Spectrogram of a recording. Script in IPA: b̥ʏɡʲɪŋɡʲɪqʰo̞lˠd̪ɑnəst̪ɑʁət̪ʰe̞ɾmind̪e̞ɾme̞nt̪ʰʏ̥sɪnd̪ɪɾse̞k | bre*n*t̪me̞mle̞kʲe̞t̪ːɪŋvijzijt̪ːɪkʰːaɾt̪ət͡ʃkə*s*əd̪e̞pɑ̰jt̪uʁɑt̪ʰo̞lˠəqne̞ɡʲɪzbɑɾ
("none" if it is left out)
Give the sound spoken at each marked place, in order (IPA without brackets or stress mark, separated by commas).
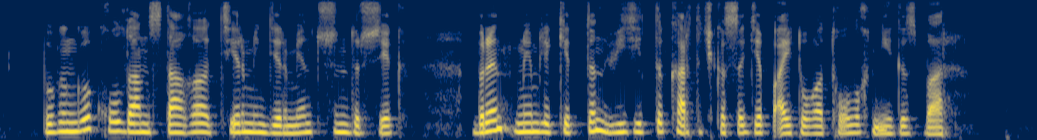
n, s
